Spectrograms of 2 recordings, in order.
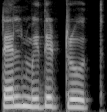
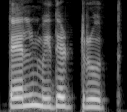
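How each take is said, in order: First: Said in the usual way. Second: "Tell me the truth" said slowly, each word clear; slow it down for learners; slow, careful repeat. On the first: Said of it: "teacher repeats the phrase". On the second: Shown as a demonstration. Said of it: "teacher repeats the phrase slower". (నెమ్మదిగా, స్పష్టంగా)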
